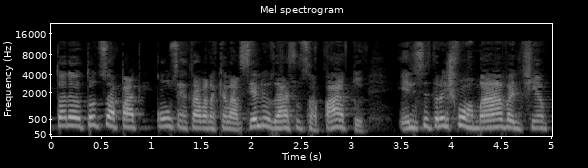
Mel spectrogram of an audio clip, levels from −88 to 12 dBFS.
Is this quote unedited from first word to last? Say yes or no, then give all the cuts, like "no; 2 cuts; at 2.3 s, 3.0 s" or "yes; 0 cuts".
no; 2 cuts; at 0.9 s, 1.9 s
